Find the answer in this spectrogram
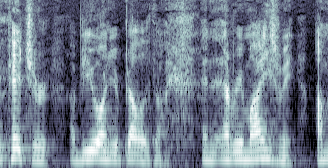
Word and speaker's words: Peloton: He said, well, I've got my, how do you say it, Peloton? His bicycle? Peloton, yeah.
